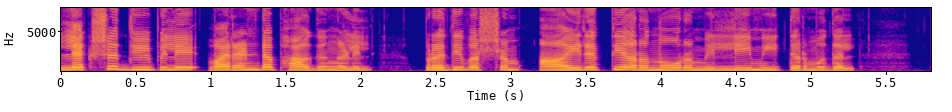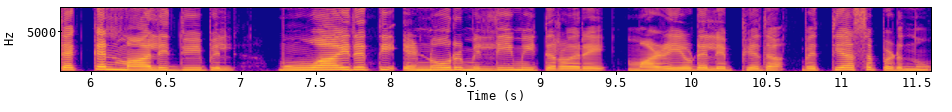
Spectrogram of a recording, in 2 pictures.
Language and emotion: Malayalam, neutral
